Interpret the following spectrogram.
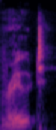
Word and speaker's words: route: feel like the oil routes and the money and the the trade routes it's crazy did I just say route and then roote did I just use two pronunciations yeah what for you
